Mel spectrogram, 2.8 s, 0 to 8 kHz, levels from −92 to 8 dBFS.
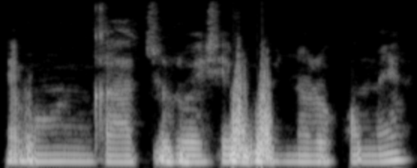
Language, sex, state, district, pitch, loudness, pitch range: Bengali, male, West Bengal, Jhargram, 120 Hz, -20 LUFS, 120-125 Hz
